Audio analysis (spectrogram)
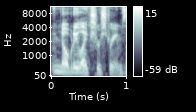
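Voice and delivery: normal talking voice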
